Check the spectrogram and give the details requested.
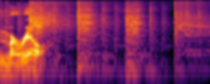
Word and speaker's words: Marill: It's actually pronounced Marill.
